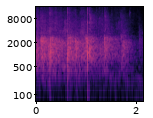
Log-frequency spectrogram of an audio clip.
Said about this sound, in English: So veterans, come on, give them a good clap offering. They're here. They're a blessing.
